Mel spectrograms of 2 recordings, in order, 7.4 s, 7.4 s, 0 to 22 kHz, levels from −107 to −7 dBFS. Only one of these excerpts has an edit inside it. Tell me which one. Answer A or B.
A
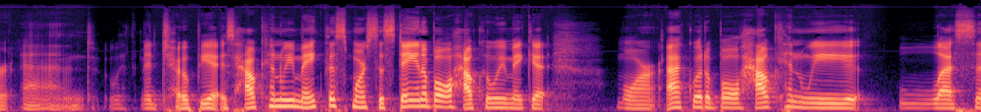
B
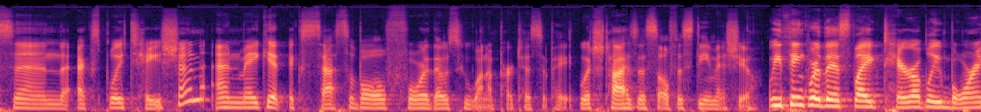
B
